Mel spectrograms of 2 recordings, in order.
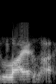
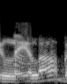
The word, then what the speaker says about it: Laila: It spells L-A-I-L-A. In Norway, we pronounce it Lila. Here we say Layla, but it's actually Lila.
